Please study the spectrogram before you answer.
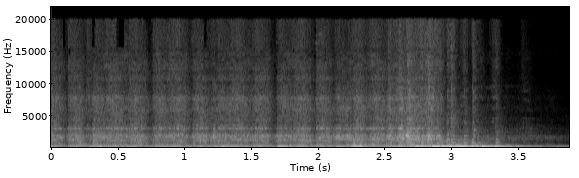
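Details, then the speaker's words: Nissan S13 on jack stands running E85, first start after sitting since last moved: uneven, labored cranking around four turns a second swelling as it tries to fire before catching; hard cold start on ethanol. "oh that e85 cold start yo 85 is a [ __ ] to start there we go started ready"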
